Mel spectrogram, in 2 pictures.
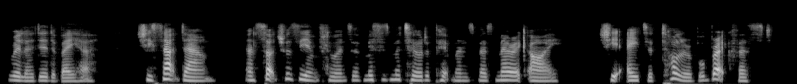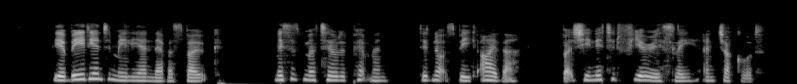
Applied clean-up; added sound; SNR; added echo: none; none; none; none.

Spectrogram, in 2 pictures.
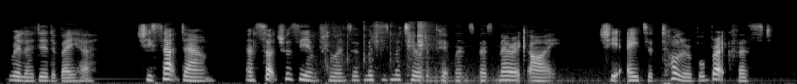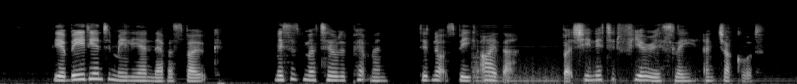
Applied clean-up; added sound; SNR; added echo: neural separator model SepFormer DNS4.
